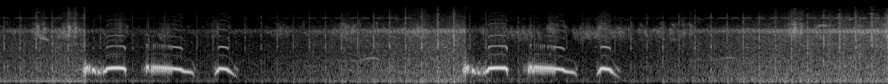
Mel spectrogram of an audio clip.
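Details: Wild spotted dove answering a decoy during dove trapping, a medium-voiced bird that came close to chase and fight the decoys. Two cooing phrases, each a short note, a long level coo, then a drooping coo, with faint whistles behind.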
